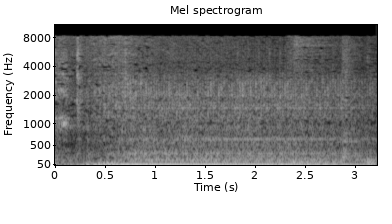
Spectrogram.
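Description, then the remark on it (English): A Kubota Standard L compact tractor's diesel engine idles, a steady low rumble and chug that holds an even level throughout, with no voices. “That's the sound of a Kubota Standard L compact tractor, now rolling off the line from Kubota's assembly line in Jefferson, Georgia.”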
